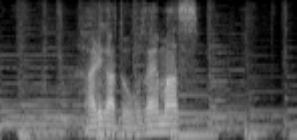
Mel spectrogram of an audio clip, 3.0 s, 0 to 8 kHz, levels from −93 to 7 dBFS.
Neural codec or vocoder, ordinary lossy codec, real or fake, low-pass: none; none; real; none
